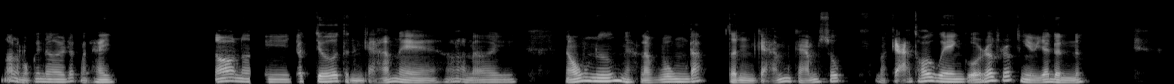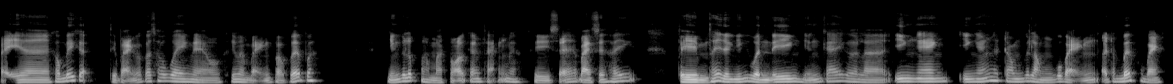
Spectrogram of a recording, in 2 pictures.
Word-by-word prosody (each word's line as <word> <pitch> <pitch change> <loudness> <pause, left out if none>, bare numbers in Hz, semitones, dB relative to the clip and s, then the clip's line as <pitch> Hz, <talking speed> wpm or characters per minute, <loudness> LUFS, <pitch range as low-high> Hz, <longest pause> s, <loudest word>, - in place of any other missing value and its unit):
nó - - -5
là - - -2
một 100 - -5
cái 130 - -3
nơi 115 -2 0
rất 155 -6 -8
là 95 - -7
hay. 110 0 0 1.0
Nó 150 +4 +3
nơi 135 -4 -1 0.2
khi 115 -1 -3
chất 130 - -6
chứa 130 +2 +3
tình 90 -11 -5
cảm 95 - -4
nè, 95 -5 0
nó 115 - -9
là 135 - -6
nơi 110 +2 -5 0.5
nấu 120 +6 +3
nướng 155 0 +3
nè, 115 -4 -2
là 95 0 -1
vun 125 +4 -1
đắp 145 +6 -1 0.3
tình 95 -2 0
cảm, 125 +10 -3
cảm 100 +2 -3
xúc 145 +4 -4 0.3
và - - -12
cả - - +3
thói 155 +3 +2
quen 130 -6 +3
của 110 -2 0
rất 175 +4 +2
rất 185 +2 -2
nhiều 110 -6 0
gia 115 +4 +1
đình 105 -4 +1
nữa. 105 +4 -3 0.9
Vậy, 90 +1 +2
à, 105 0 +2
không 130 - 0
biết 170 +4 +2
á, - - 0 0.2
thì - - -5
bạn 80 +2 +2
có - - -5
có 140 +3 -2
thói 155 +1 -4
quen 135 -5 +1
nào 100 -3 -2
khi 120 +2 -6
mà 120 - 0
bạn 95 -3 -3
vào 90 - -3
bếp 170 - +3
á, 180 - +1 0.7
những 105 +2 +1
cái 150 - +3
lúc 165 - +2
mà 120 - -2
mệt 95 -1 -3
mỏi, 90 +1 +1
căng 130 - -1
thẳng - - -4
nè 125 - -2 0.2
thì 95 -1 0
sẽ 120 +8 0
bạn 100 -4 +5
sẽ 110 +3 -1
thấy 135 - -2 0.4
tìm 110 -3 +7
thấy 160 +2 +4
được 125 - +6
những 120 +2 +3
cái 145 - 0
bình 105 -1 +3
yên, 130 +3 +5
những 105 +1 -2
cái, 140 +3 -2
gọi 130 -4 -2
là, 105 -1 -2
yên 135 0 +3
an, 135 +1 +4
yên 125 +1 -1
ắng 145 +6 +1
ở 175 - +1
trong 130 -3 -1
cái 145 - -2
lòng 105 -6 -1
của 135 - -1
bạn, 100 -1 +1
ở - - +2
trong 130 -1 -3
bếp 160 +5 +4
không 160 - -7
bạn? 100 -3 +4
120 Hz, 250 wpm, -25 LUFS, 100-140 Hz, 1.0 s, tìm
